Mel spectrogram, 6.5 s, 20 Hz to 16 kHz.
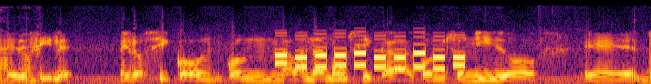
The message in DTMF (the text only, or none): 0458941617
